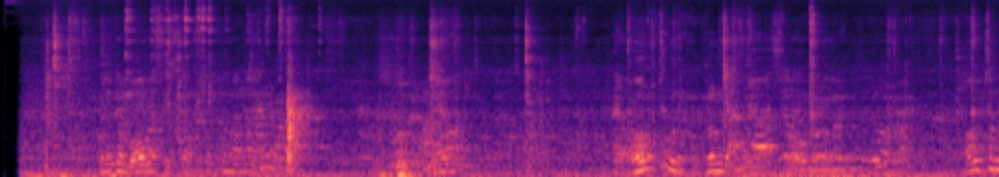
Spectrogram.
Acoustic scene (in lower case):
restaurant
